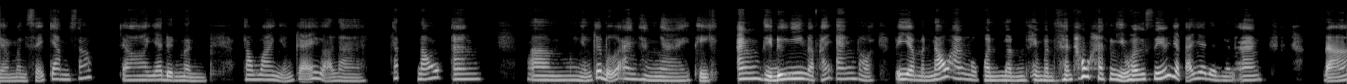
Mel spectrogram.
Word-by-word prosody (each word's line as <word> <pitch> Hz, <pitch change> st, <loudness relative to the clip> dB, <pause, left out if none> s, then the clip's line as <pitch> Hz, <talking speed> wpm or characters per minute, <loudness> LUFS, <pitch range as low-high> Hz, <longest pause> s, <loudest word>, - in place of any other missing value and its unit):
ờ, 160 Hz, -, -3 dB
mình 165 Hz, 0 st, -5 dB
sẽ 165 Hz, -, -5 dB
chăm 235 Hz, 0 st, -3 dB
sóc 290 Hz, +8 st, -8 dB, 0.3 s
cho -, -, -2 dB, 0.2 s
gia 210 Hz, -, 0 dB
đình 190 Hz, -3 st, 0 dB
mình 165 Hz, -2 st, -4 dB, 0.4 s
thông 225 Hz, 0 st, -2 dB
qua 215 Hz, -1 st, -1 dB
những 175 Hz, -4 st, -5 dB
cái, 280 Hz, +6 st, -2 dB
gọi 165 Hz, -, -3 dB
là, 160 Hz, -2 st, -6 dB, 0.3 s
cách 290 Hz, +2 st, -6 dB
nấu 265 Hz, +6 st, 0 dB
ăn, 245 Hz, +1 st, -2 dB, 0.4 s
ờ, 205 Hz, 0 st, 0 dB
những 200 Hz, -2 st, -2 dB
cái 315 Hz, -, +4 dB
bữa -, -, +3 dB
ăn 255 Hz, -2 st, -1 dB
hàng 205 Hz, -5 st, -2 dB
ngày 180 Hz, 0 st, -3 dB
thì 165 Hz, -2 st, 0 dB
kh -, -, -11 dB, 0.2 s
ăn 265 Hz, +1 st, +4 dB
thì 200 Hz, -, +6 dB
đương 220 Hz, +6 st, +7 dB
nhiên 270 Hz, 0 st, +4 dB
là 210 Hz, -, +1 dB
phải 240 Hz, +8 st, -5 dB
ăn 260 Hz, 0 st, -2 dB
rồi, 185 Hz, -7 st, -5 dB, 0.2 s
bây 240 Hz, -, +3 dB
giờ 235 Hz, -2 st, +6 dB
mình 190 Hz, -2 st, -2 dB
nấu 240 Hz, -, +5 dB
ăn 265 Hz, -8 st, -1 dB
một 205 Hz, -, -3 dB
mình 195 Hz, 0 st, +1 dB
mình 190 Hz, 0 st, 0 dB
thì 210 Hz, +1 st, -1 dB
mình 190 Hz, -2 st, 0 dB
sẽ 220 Hz, -, +4 dB
nấu 370 Hz, -, +9 dB
ăn 260 Hz, -7 st, +1 dB
nhiều 205 Hz, -6 st, +4 dB
hơn 220 Hz, +2 st, +5 dB
xíu 270 Hz, +8 st, +3 dB
cho -, -, +4 dB
cả -, -, -1 dB
gia 275 Hz, +2 st, 0 dB
đình 215 Hz, -6 st, -1 dB
mình 185 Hz, 0 st, -5 dB
ăn. 200 Hz, +2 st, -1 dB, 0.6 s
Đó, -, -, +2 dB
215 Hz, 260 wpm, -22 LUFS, 190-255 Hz, 0.6 s, nấu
